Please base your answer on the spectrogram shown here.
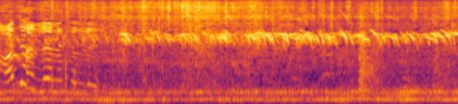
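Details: A flock of colour-dyed chicks foraging on sand at evening; continuous shrill overlapping cheeps from many birds, a few louder sweeping peeps at the start, over a constant low droning hum.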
